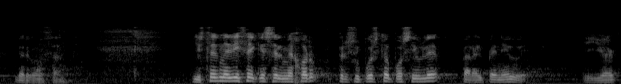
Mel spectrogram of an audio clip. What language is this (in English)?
Spanish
